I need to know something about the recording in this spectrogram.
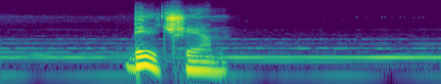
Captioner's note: german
